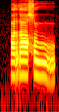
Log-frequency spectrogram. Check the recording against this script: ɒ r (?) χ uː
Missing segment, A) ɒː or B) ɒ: A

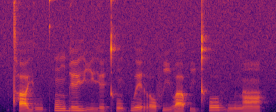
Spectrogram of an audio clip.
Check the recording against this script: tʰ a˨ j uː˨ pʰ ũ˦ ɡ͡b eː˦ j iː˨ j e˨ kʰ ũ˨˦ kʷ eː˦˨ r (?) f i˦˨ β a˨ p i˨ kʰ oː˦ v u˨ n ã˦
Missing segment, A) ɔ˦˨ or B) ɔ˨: B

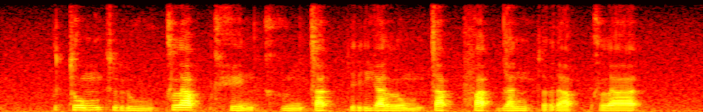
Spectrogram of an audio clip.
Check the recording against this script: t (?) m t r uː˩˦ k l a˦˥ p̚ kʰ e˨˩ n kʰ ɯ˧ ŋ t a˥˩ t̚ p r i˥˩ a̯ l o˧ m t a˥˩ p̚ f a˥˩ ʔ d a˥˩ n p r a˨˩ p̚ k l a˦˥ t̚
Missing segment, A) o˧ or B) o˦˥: B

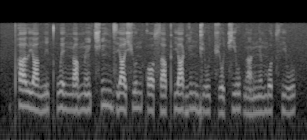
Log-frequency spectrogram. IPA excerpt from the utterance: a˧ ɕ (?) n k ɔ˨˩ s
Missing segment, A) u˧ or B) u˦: A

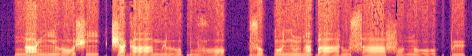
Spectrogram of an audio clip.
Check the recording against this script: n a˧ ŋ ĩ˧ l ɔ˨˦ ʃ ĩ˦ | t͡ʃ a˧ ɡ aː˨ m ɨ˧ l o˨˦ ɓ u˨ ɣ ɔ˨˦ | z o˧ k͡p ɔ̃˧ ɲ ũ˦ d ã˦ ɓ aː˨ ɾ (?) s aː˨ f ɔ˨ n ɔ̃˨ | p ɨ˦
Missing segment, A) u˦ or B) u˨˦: B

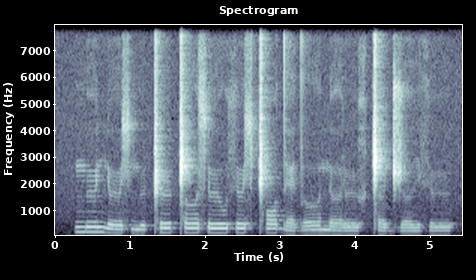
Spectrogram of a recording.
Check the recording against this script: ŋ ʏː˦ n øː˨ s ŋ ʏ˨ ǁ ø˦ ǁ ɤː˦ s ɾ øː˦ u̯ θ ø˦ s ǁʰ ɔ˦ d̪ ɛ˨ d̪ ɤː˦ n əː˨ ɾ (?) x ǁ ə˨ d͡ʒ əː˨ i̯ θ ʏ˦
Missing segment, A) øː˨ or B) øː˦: A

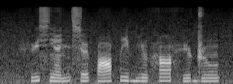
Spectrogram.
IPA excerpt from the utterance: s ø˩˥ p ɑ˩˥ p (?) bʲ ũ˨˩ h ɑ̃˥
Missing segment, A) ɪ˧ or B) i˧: B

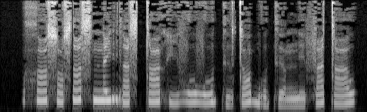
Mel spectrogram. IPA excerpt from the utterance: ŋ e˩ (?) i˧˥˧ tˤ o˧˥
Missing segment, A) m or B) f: B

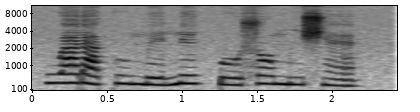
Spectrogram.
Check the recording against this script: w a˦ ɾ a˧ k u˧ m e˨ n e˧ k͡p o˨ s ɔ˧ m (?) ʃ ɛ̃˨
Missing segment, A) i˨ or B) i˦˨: A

